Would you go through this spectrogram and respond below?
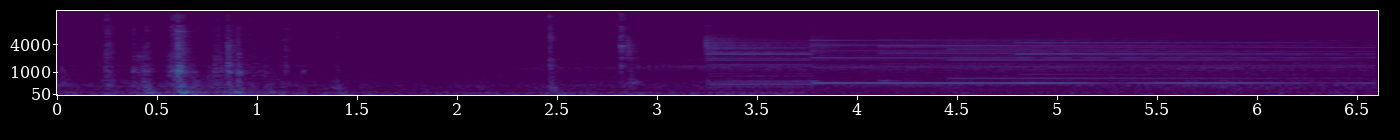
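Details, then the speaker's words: Battery-damaged Macintosh II logic board after reseating socketed ICs: handling clicks, then a sustained rising chime instead of the startup tone. Chime of death, a failed startup hardware test; the ROM now executes, possibly bad RAM, cause unknown. "All right, well, that is an improvement. Now we're getting the chime of death, which means that the ROM is at least executing. Now that could be bad RAM, it could be something else."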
